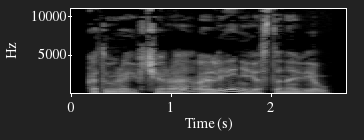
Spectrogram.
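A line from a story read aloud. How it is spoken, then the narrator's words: Plain. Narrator (Russian): говорит он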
